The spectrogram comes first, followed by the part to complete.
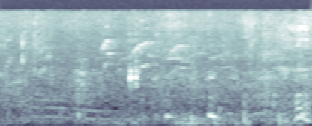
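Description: A few faint bird chirps over quiet, indistinct talk from a small group of people.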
